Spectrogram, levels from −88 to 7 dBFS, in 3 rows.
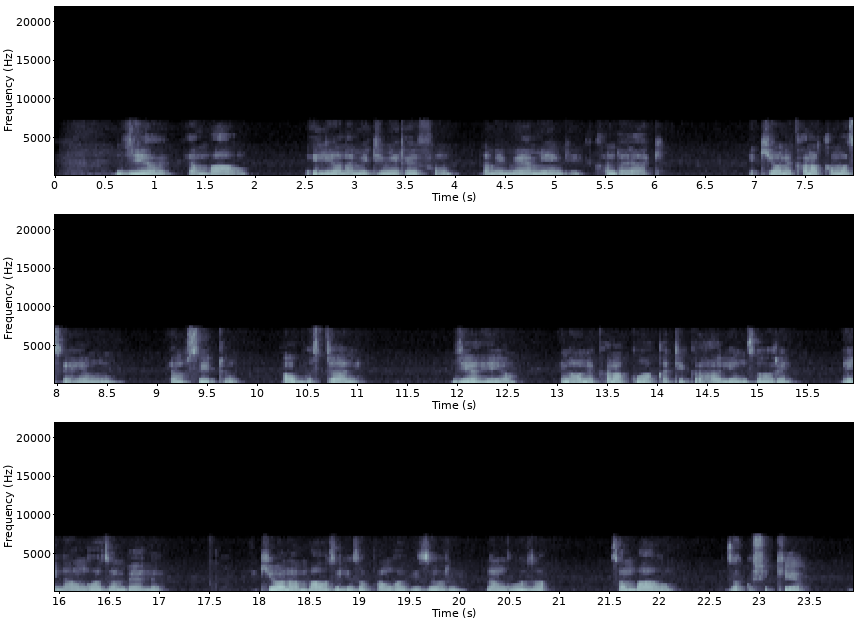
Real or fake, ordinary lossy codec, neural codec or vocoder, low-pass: real; MP3, 64 kbps; none; 7.2 kHz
